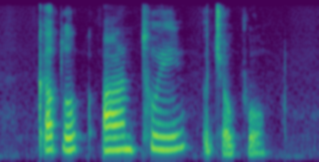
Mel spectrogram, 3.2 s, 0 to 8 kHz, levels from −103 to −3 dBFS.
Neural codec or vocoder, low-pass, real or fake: codec, 16 kHz, 4 kbps, FunCodec, trained on Chinese and English, 50 frames a second; 7.2 kHz; fake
